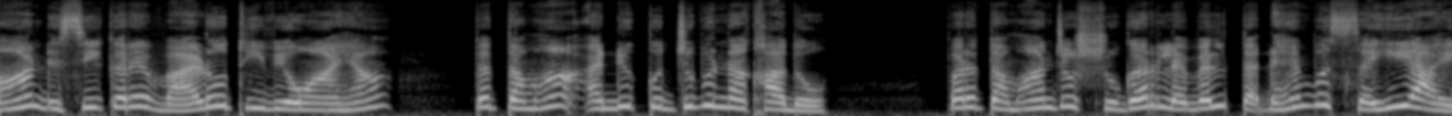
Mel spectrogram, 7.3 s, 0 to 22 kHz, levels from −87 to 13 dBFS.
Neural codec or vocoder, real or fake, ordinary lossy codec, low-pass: vocoder, 48 kHz, 128 mel bands, Vocos; fake; none; none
